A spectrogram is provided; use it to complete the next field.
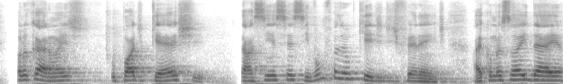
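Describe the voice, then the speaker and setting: Fairly quick and fairly high-pitched, a man talks in a plain, everyday voice. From Rio de Janeiro (São Cristóvão). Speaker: former teacher turned stand-up comedian. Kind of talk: casual chat.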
